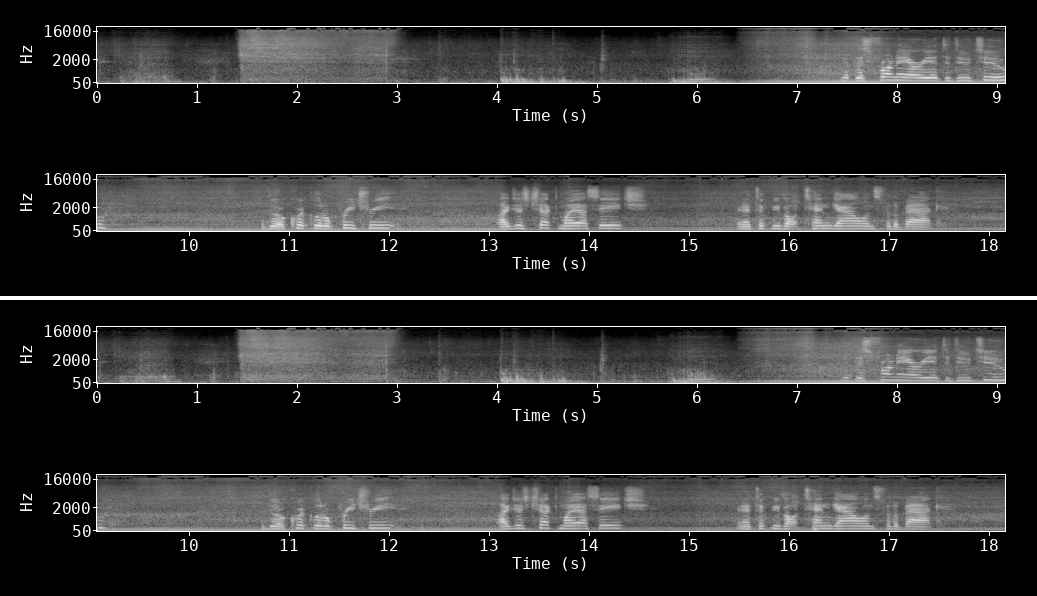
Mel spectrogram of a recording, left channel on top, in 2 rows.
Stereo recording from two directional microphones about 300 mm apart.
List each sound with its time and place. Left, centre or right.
1.4 s a sound: centre
7.6 s speech: centre
10.8 s speech: centre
